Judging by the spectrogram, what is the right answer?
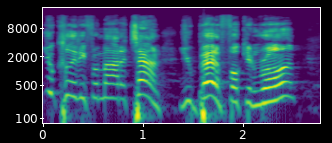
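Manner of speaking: ordinary delivery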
